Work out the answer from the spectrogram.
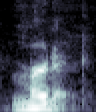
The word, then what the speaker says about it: Murdaugh: the defendant's name the same way the defendant pronounces murdick there's Murdoch and Murdoch's just real quick yes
